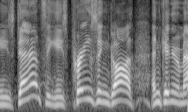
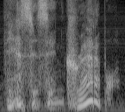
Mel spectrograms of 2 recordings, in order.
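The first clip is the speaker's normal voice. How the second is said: much softer, breathless wonder; awed hush; 6 semitones lower, 13 dB quieter than usual. Retold or imitated. Pastor standing behind the healed woman, hushed in awe. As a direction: let the awe take your voice down.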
